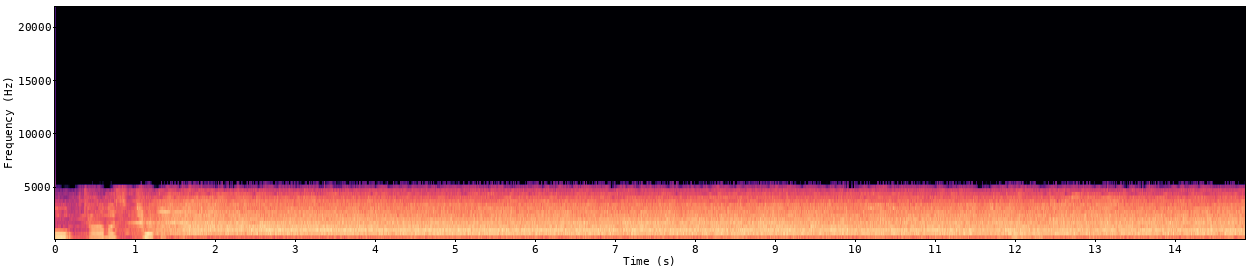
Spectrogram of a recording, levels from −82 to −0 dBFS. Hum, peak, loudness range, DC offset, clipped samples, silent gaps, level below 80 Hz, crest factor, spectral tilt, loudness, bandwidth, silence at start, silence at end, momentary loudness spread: none; 0 dBFS; 1 LU; under 0.1%; 0.9%; none; -48 dBFS; 8 dB; -4 dB/octave; -7 LUFS; 5.4 kHz; 0 s; 0 s; 1 LU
